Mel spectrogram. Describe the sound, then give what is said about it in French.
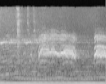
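A seagull cries out in a drawn-out, harsh squawk, followed shortly by the start of a second call, fairly loud over a low steady hum, with no one talking. “Bougez pas, petite mouette de secours.”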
